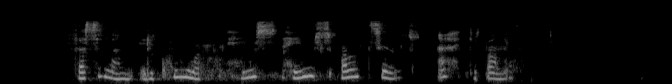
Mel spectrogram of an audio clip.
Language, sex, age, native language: Icelandic, female, 12, Icelandic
